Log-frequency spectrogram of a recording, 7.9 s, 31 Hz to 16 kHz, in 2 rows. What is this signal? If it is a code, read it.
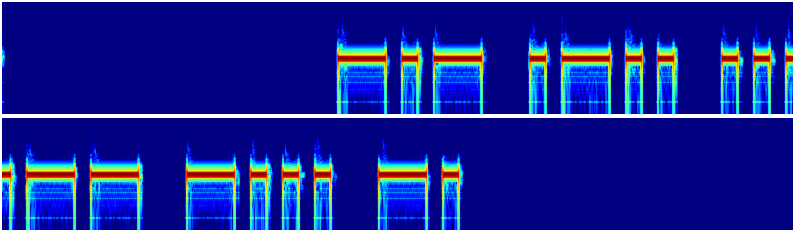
Morse code, heard as a keyed tone, about 15 wpm, 700 Hz. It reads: KL3BN
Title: USA Call Signs - 5 Characters - Repeated 3x - 15wpm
